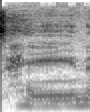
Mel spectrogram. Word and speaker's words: Hayne: share with you that my last name is Hayne and I always tell over when it rhymes with rain but because of the way it's spelled I'm always hen everywhere I go I'm very pleased to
